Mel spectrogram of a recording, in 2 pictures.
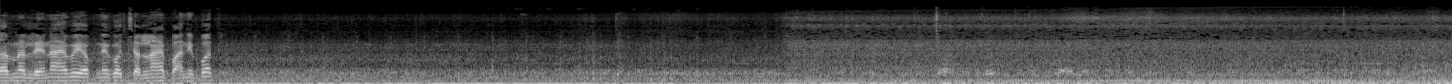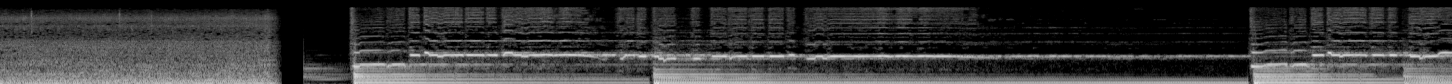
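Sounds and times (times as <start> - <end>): truck engine drone from cab: 0.0 - 17.4, 18.0 - 29.0.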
